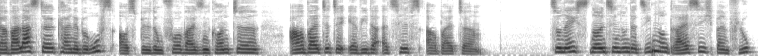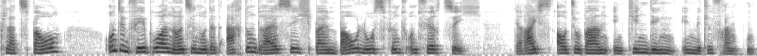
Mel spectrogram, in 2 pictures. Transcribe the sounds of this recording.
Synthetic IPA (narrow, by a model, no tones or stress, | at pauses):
d̥aːvalastɐkʰaɪnəbəʁuːfsʔaʊsb̥ɪldʊŋfoːɐvaɪzn̩kʰɔntə | ʔaɐbaɪtətəʔeːɐviːdɐʔalshɪlfsʔa̰ɐbaɪtʰɐ | t͡sunɛːçstnɔʏnt͡seːnhʊndɐtz̥iːbənʊnt̚d̥ʁaɪsɪçb̥aɪmfluːk̚pʰl̥at͡sb̥aʊ | ʔʊntɪmfeːbʁuaːɐnɔʏnt͡seːnhʊndɐtʔaχtʊnt̚d̥ʁaɪsɪçb̥aɪmbaʊloːsfʏnfʊ̰ntfɪɐt͡sɪç | d̥eːɐʁaɪçsʔaʊtobaːnɪnkʰɪndɪŋʔɪnmɪtʰl̩fʁ̥aŋkŋ̩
